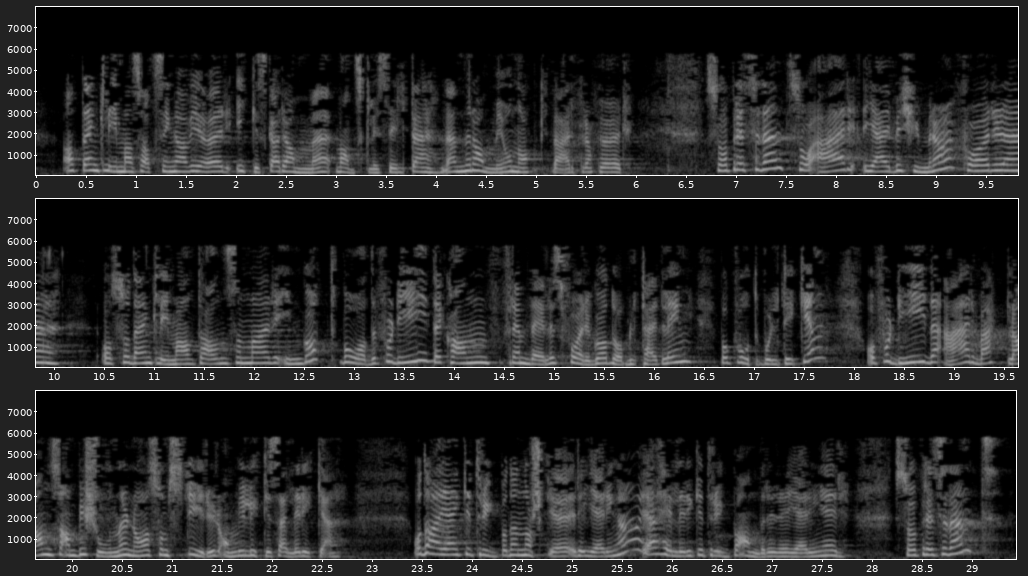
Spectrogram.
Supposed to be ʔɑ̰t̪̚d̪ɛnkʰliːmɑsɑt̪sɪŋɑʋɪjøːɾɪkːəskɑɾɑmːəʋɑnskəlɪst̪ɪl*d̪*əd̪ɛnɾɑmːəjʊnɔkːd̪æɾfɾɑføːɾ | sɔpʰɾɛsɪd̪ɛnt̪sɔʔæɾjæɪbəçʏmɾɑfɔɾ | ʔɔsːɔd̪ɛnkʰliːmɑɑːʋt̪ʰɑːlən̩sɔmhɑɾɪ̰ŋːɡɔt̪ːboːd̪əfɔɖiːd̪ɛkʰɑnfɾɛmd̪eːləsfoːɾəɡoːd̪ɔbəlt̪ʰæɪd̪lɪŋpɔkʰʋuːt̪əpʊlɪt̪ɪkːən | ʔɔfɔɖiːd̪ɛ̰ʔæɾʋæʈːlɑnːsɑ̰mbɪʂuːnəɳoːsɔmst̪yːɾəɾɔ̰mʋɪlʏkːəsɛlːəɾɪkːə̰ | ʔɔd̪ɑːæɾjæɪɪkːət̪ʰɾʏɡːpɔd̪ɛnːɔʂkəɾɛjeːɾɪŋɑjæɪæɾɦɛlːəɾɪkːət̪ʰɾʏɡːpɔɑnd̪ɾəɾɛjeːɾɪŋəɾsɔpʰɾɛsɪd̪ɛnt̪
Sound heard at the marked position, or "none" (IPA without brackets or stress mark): t̪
